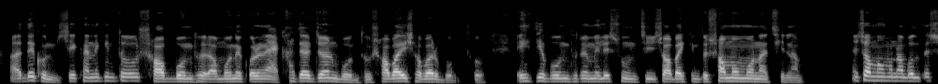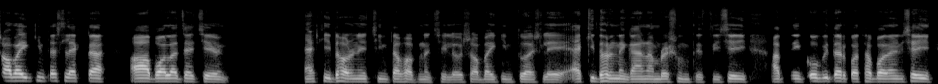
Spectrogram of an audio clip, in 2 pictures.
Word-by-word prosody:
আ - - -2
দেখুন 155 -8 0 0.2
সেখানে 160 +2 -3
কিন্তু 175 0 -4 0.3
সব 140 -1 +5
বন্ধুরা 135 -2 +1
মনে 140 0 +1
করেন 135 0 +2
১০০০ 150 0 +1
জন 155 -1 +4
বন্ধু। 105 -1 -5
সবাই 145 +2 +7
সবার 135 -2 +4
বন্ধু। - - -11 0.5
এইযে 155 +2 -2
বন্ধুরা 140 0 -2
মিলে 140 0 +1
শুনছি 130 -3 -5 0.2
সবাই 130 0 +4
কিন্তু 130 +1 -3
সমমনা 145 -3 +3
ছিলাম। 105 -1 -10 0.5
এই - - -6
সমমনা 180 -3 +3
বলতে, 165 +1 -1
সবাই 170 -1 +6
কিন্তু 170 -3 -8
আসলে 165 -1 -2
একটা 150 - +2 0.4
আ - - +9 0.2
বলা 145 0 +6
যায় 140 -2 0
যে 140 - +1 1.0
একই 140 +2 -3
ধরনের 135 -3 +1
চিন্তা 130 0 -2
ভাবনা 115 0 -3
ছিল। 115 -2 -9 0.2
সবাই 120 0 -2
কিন্তু 115 0 -9
আসলে 115 +1 -5 0.3
একই - - -4
ধরনের 140 -4 +2
গান 125 0 +1
আমরা 130 +1 -1
শুনতেছি। 120 -3 -10
সেই 135 -2 +2 0.4
আপনি 140 +1 -8
কবিতার 155 -1 +3
কথা 135 +1 +1
বলেন, 135 -1 +3
সেই 150 -2 +5
140 Hz, 165 wpm, -24 LUFS, 130-150 Hz, 1.0 s, আ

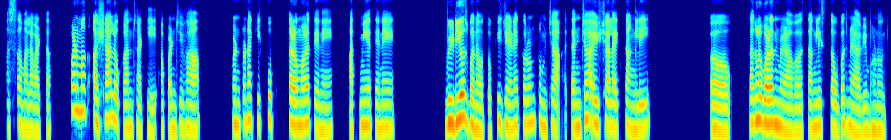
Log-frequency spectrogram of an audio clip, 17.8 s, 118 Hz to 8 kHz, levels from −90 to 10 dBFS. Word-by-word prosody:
असं 185 +3 -4
मला 170 -1 -2
वाटतं. 155 0 -5 0.4
पण 290 0 +4
मग 285 -2 +1 0.2
अशा 220 +4 +2
लोकांसाठी, 170 -6 -3
आपण 170 -1 -4
जेव्हा 170 -2 -2 0.7
म्हणतो 190 +1 -2
ना, 220 +1 +1
की 205 - -7
खूप 225 -3 -2 0.3
तळमळतेने, 185 -4 +2 0.4
आत्मीयतेने 175 0 -2 1.1
व्हिडिओज 205 +4 +8
बनवतो 160 -6 0
की 205 +8 -5
जेणेकरून 190 +3 -1
तुमच्या 180 -3 -1 0.2
त्यांच्या 175 +5 0
आयुष्याला 185 -2 +2
एक 170 - -2
चांगली 170 0 -1 1.2
अ, 160 -2 +2 0.4
चांगलं 210 +2 +5
वळण 195 -1 +8
मिळावं, 155 -3 -1
चांगली 175 +1 0
सोबत 185 +1 -3
मिळावी 155 -4 -2
म्हणून, 160 0 -3
175 Hz, 110 wpm, -23 LUFS, 165-195 Hz, 1.2 s, व्हिडिओज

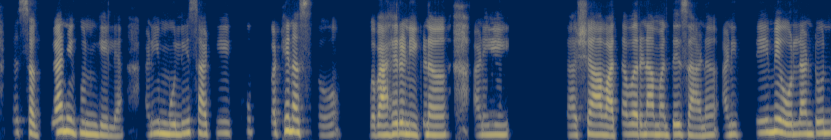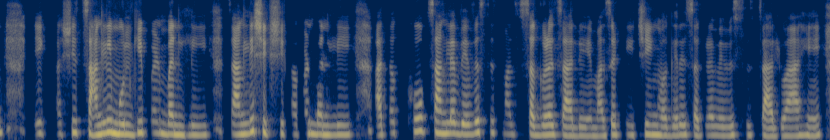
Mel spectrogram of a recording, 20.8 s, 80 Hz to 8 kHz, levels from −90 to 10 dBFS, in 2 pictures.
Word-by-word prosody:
त्या 250 - -15
सगळ्या 240 +1 +2
निघून 230 -5 +4
गेल्या. 180 -3 -4 0.3
आणि 220 +3 -3
मुलीसाठी 230 +1 0 0.2
खूप 255 -1 -17 0.2
कठीण 230 +5 +4
असतो 235 -6 -1 0.5
ओ, - - -3
बाहेर 200 +3 +6
निघणं 195 -1 +2 0.4
आणि 200 +1 -2 0.8
अशा 200 +2 +3
वातावरणामध्ये 205 +1 +1
जाणं. 190 0 -1
आणि 200 +3 -5
ते 235 +5 -6
मी 260 +1 +7
ओलांडून 220 +1 +1 0.4
एक 225 -1 -9
अशी 215 +4 -4
चांगली 235 -1 +3
मुलगी 215 -1 +4
पण 230 -2 -4
बनली, 195 -1 0 0.3
चांगली 215 +4 +2
शिक्षिका 220 -5 -1
पण 220 +2 -4
बनली, 200 -1 -2 0.3
आता 195 +4 -5 0.2
खूप 275 0 -2
चांगल्या 230 -2 +2
व्यवस्थित 240 +4 -2
माझं 210 -1 -16
सगळं 195 0 +1
चालू 180 -3 -3
आहे. 175 0 -8
माझं 175 +3 -5
टीचिंग 200 0 -4
वगैरे 185 +2 -5
सगळं 190 -1 -7
व्यवस्थित 190 +2 -7
चालू 170 +2 -3
आहे. 180 +1 -4
205 Hz, 130 wpm, -22 LUFS, 195-225 Hz, 0.8 s, मी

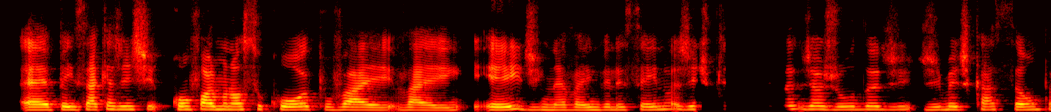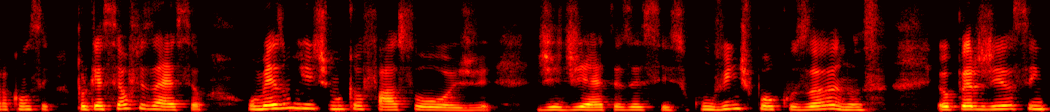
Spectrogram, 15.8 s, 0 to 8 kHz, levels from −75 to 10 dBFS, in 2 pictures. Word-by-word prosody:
eh, 190 0 +7
pensar 205 +1 +3
que 230 - -2
a 225 - +1
gente 220 0 0
conforme 220 0 +5
o - - +1
nosso 215 +1 +1
corpo 215 -2 +1
vai 185 -2 +2
vai 175 0 -1
aging, 195 -1 +2
né, 185 0 -3
vai 185 0 -1
envelhecendo 195 +3 -3
a - - -3
gente 220 0 -5
precisa 235 0 -12
de 230 - 0
ajuda 215 0 -2
de 215 +1 -9
de 195 -2 -7
medicação 210 -1 -1
para 215 0 -8
conseguir 220 0 -6
porque 225 +1 +3
se 235 +3 -1
eu 270 - +1
fizesse 220 -7 0 0.3
o - - -2
mesmo 275 +7 +5
ritmo 275 -4 -3
que 240 - -8
eu 240 - -2
faço 200 -2 -3
hoje 175 -4 -2 0.3
de 190 +2 -1
dieta 190 0 +2
exercício 195 -1 -6
com 220 - -4
vinte 245 +7 -2
e - - -19
poucos 220 -3 -2
anos, 215 -5 +1 0.5
eu 210 - +3
perdia 225 +1 +4
assim. 240 -1 -4
210 Hz, 180 wpm, -22 LUFS, 195-225 Hz, 0.5 s, eh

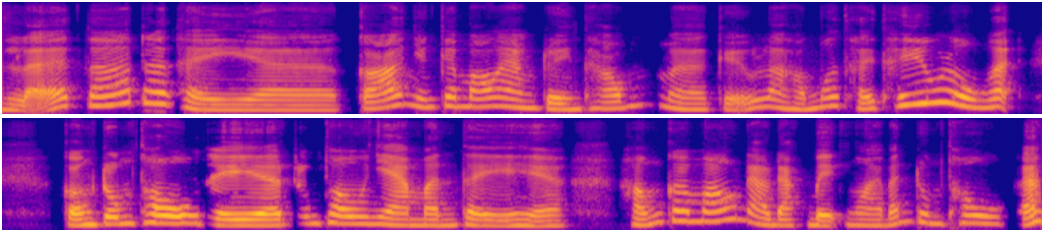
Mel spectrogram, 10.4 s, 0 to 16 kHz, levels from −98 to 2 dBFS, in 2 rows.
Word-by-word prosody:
lễ 170 - +1
Tết 315 +6 0
á 365 -3 +1
thì, 170 -6 -2
ờ, 160 -1 -4
có 205 +7 +2
những 275 -5 -5
cái 290 - -1
món 265 0 -2
ăn 245 -5 -2
truyền 185 -2 -1
thống 210 +8 -5
mà, 195 -9 -4
kiểu 175 - -4
là, 255 -2 -4
hổng 195 +2 -5
có 285 - -2
thể 195 0 -2
thiếu 350 +7 +1
luôn 290 -10 +2
á. 265 - +1 0.4
Còn 195 +1 +4
Trung 225 +1 +3
thu 250 -1 +6
thì 185 -1 +5 0.2
Trung 235 +1 -8
thu 240 -3 +3
nhà 205 -4 +2
mình 185 0 -1
thì 180 -2 +1 0.4
hổng 210 +7 -2
có 325 -1 +2
món 310 +4 -1
nào 245 - -1
đặc 185 -2 -2
biệt 170 -3 +2
ngoài 185 -2 -4
bánh 210 +10 -5
Trung 280 -4 -4
thu 250 -4 -3
cả, - - +4
225 Hz, 235 wpm, -23 LUFS, 185-275 Hz, 0.4 s, thu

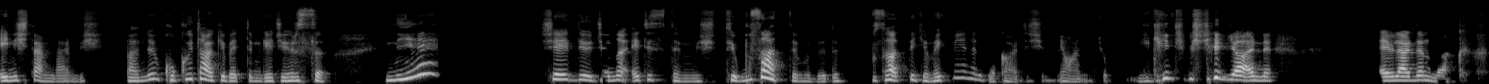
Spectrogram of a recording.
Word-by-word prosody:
eniştemlermiş. 155 -6 -3 0.2
Ben 165 +2 -1
diyorum: 245 0 -2
Kokuyu 205 +5 -2
takip 190 -8 +2
ettim 155 -1 -4
gece 160 +2 -2
yarısı. 175 +1 -1 0.5
Niye? 230 - +3 1.2
Şey 230 -4 +2
diyor, 200 -4 0
canı 190 +2 -2
et 195 +3 -3
istemişti. 165 -2 -5
"Bu 210 - -2
saatte 225 - +5
mi?" 140 -3 -12
dedim. 145 +3 -9 0.3
Bu 180 - -5
saatte 210 +1 +1
yemek 175 +3 -3
mi 310 - -9
yener 275 -6 -7
be 190 - -12
kardeşim? 160 +4 -13
Yani 130 -4 -10
çok - - -19 0.3
ilginç 245 - -2
bir 250 - -3
şey 265 +4 +4
yani. 185 -5 +5 1.1
Evlerden 185 +2 +5
ırak 140 -6 -8
185 Hz, 135 wpm, -25 LUFS, 155-215 Hz, 1.2 s, saatte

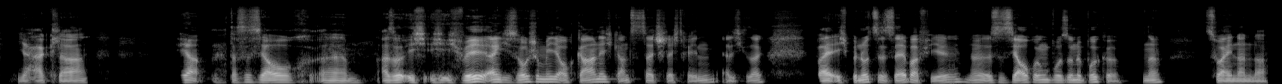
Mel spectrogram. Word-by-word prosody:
Ja, 85 +1 -1
klar. 85 +1 0 0.9
Ja, - - +1 0.2
das 95 +2 -4
ist 105 -1 -2
ja 100 - +4
auch, 100 0 +1
äh 90 -1 -2 0.3
also 95 +3 +3
ich 100 -1 +1
ich 95 +1 -2
ich 95 0 -3
will 125 +7 +8
eigentlich 110 -3 +4
Social 125 +6 +1
Media 120 -1 +2
auch 100 0 -3
gar 100 +5 +2
nicht 125 0 -2
ganze - - -5
Zeit - - -1
schlecht - - -1
reden, 95 +9 -5
ehrlich 80 - -7
gesagt, - - -5 0.5
weil - - +5
ich - - -2
benutze - - +1
es - - -1
selber - - +3
viel, 100 +8 -4
ne? 100 -3 -4
Es 95 +3 -1
ist 100 +1 0
ja 105 - +5
auch 100 0 +2
irgendwo 105 -1 -1
so 105 - -2
'ne 105 0 +1
Brücke, 100 -6 -4 0.2
ne? 100 +5 -3 0.4
Zueinander. 80 -3 -1
100 Hz, 195 wpm, -26 LUFS, 90-105 Hz, 0.9 s, will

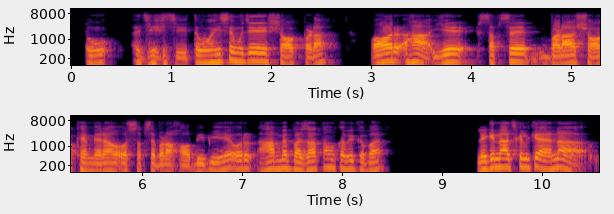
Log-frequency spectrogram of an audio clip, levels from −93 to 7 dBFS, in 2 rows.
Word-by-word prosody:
तो, 135 +1 -5 0.2
जी, 130 -1 -5
जी, 115 -4 -8
तो 110 +5 -3
वही 140 +2 0
से 165 +5 -1
मुझे 165 0 +1
शौक 125 -5 -1
पड़ा, - - +1 0.5
और 165 +2 +6
हाँ, 155 0 +3
ये 150 +4 +1
सबसे 140 +3 +1 0.3
बड़ा 130 +2 +6
शौक 120 +2 +1
है 135 - +1
मेरा 125 +1 0
और - - 0
सबसे - - -6
बड़ा 115 0 +2
हॉबी 110 +3 -3
भी 130 - -3
है 150 +4 -1
और 160 +1 -2
हाँ 150 +4 +1
मैं 165 +1 -2
बजाता 145 +3 0
हूँ 175 - -4
कभी-कभार, 145 -3 -3 0.9
लेकिन 170 +6 +2
आजकल 180 0 +3
क्या 180 -4 +5
है 150 - +1
ना? 335 - +1
145 Hz, 195 wpm, -21 LUFS, 130-160 Hz, 0.9 s, और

